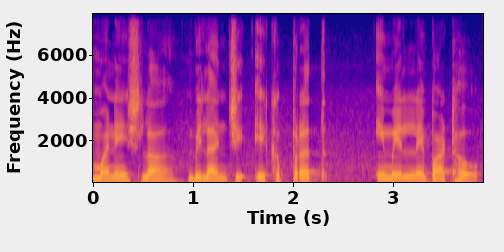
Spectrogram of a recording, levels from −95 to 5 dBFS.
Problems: constant background noise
